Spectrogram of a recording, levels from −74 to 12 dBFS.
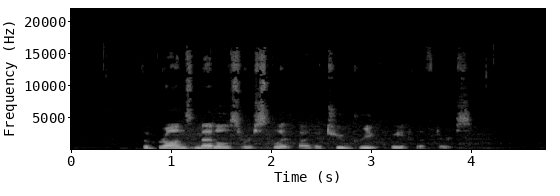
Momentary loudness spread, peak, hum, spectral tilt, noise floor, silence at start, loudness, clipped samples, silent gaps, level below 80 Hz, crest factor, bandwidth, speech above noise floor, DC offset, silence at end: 17 LU; -6 dBFS; none; -4.5 dB/octave; -69 dBFS; 0.7 s; -27 LUFS; under 0.1%; none; -72 dBFS; 22 dB; 16.5 kHz; 42 dB; under 0.1%; 0.75 s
